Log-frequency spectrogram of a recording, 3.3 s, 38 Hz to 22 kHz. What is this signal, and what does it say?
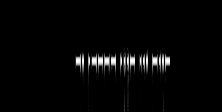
Morse code, heard as a keyed tone, about 53 wpm, 700 Hz. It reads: N1VSX
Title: USA Call Signs - 3x Character Spacing - 50wpm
